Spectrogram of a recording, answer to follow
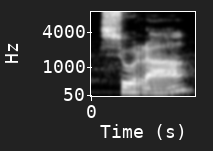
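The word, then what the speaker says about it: surā: Sura, the r is better pronounced in the way they pronounce in India. R, sura. Sura.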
